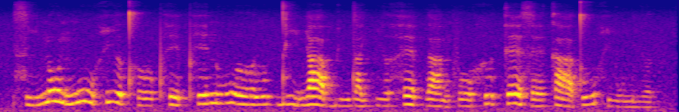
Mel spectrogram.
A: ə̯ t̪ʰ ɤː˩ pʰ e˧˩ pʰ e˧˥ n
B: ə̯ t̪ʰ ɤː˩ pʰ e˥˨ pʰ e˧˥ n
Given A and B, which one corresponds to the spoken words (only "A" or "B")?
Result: A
